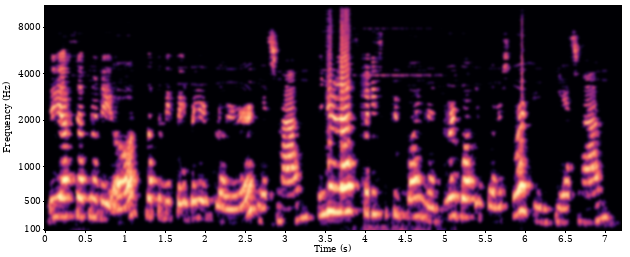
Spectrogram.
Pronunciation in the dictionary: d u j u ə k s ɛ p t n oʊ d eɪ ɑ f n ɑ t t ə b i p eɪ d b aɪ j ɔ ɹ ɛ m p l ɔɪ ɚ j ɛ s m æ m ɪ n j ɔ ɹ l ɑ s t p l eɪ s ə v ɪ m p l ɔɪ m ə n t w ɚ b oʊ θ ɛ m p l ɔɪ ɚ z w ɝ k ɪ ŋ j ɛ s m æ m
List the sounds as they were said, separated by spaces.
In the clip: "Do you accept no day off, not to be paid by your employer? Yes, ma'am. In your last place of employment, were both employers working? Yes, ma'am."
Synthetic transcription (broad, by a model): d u j u ə k s ɛ p t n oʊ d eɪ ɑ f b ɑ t t ə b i p eɪ d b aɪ j ɔ ɹ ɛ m p l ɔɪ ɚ j ɛ s m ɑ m ɪ n j ɔ ɹ l ɑ s t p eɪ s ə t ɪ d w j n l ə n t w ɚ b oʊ t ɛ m p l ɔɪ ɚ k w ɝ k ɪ j ɛ s m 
